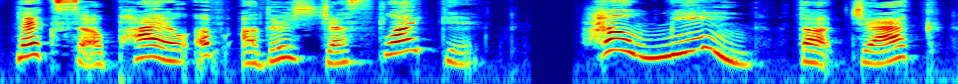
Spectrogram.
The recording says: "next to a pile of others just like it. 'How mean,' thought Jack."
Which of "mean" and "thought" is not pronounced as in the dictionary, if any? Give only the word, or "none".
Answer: none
